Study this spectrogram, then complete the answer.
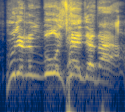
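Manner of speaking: high, loud indignant shout; hammed-up outraged declaration; angry Pharisees. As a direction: throw it at him in mock fury. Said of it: "막 욕을 하면서 막 승질을 내요".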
